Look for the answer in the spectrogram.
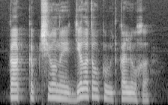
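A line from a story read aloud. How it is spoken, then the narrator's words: Grumbled. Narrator (Russian): буркнул Волк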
